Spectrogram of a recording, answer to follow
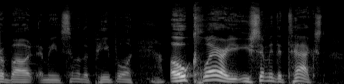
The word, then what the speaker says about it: Eau Claire: Eau Claire. Ew. I'm hearing Eau Claire. Eau Claire. It's Eau Claire.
